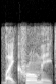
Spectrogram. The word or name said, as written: bichromate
